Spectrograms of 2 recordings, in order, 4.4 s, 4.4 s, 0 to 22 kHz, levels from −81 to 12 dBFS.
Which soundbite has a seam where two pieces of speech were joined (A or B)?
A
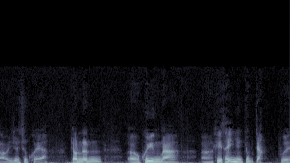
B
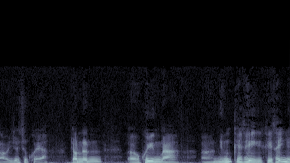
A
